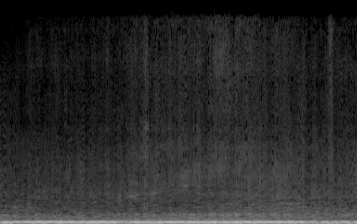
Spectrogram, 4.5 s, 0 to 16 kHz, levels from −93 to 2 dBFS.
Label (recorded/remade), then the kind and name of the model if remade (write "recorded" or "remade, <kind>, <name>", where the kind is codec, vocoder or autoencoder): remade, vocoder, BigVGAN v2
